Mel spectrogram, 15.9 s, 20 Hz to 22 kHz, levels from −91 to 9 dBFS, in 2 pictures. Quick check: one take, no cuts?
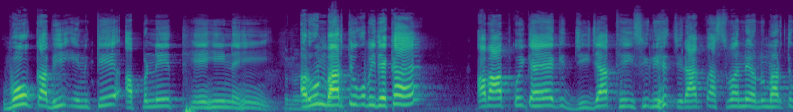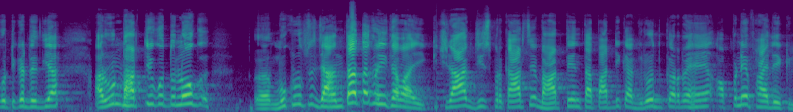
no; 2 cuts; at 2.8 s, 12.3 s

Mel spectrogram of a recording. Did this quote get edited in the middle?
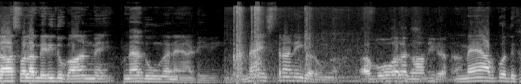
yes; 2 cuts; at 1.2 s, 2.2 s

